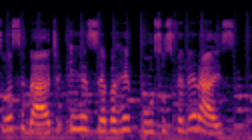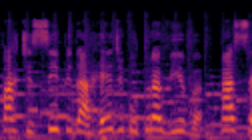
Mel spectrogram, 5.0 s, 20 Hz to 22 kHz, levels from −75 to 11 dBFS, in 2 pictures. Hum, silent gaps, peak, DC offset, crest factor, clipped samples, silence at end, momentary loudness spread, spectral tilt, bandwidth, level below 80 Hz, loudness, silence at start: none; none; -4 dBFS; under 0.1%; 18 dB; under 0.1%; 0 s; 8 LU; -3 dB/octave; 16 kHz; -50 dBFS; -21 LUFS; 0 s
